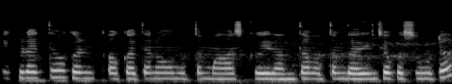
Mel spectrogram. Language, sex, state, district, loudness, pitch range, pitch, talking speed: Telugu, female, Telangana, Nalgonda, -23 LUFS, 255-280 Hz, 265 Hz, 130 wpm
